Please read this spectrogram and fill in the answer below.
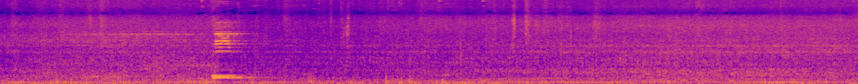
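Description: Vehicle engine running with a steady low rumble as an SUV pulls away along a street, with one short, loud horn toot about two seconds in.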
